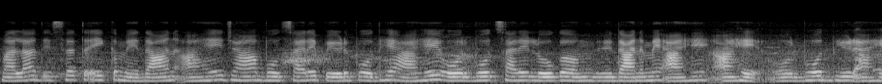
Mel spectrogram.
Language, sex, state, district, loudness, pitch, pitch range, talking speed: Marathi, female, Maharashtra, Sindhudurg, -19 LUFS, 180 Hz, 170-190 Hz, 155 wpm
